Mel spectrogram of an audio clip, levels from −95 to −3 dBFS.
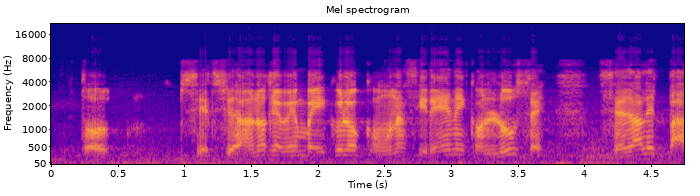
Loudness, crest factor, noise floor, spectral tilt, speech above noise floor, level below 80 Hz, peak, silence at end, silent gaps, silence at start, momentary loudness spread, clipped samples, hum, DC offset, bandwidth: -24 LUFS; 20 dB; -51 dBFS; -1.5 dB/octave; 26 dB; -56 dBFS; -6 dBFS; 0 s; none; 0.25 s; 8 LU; under 0.1%; none; under 0.1%; 11 kHz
